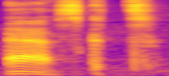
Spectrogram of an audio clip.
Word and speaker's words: asked: will be asked to, asked itu bacanya gini guys, kalau yang belum tahu ya, kalau ASK kan ask. Kalau ada ED-nya tambahin aja T, asked gitu ya, sebenarnya gitu, ask K ketemu T gitu, tapi bisa disingkat jadi AST, asked ya.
